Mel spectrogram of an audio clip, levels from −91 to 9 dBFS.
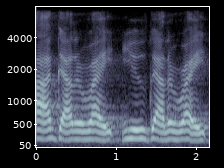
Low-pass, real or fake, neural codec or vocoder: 7.2 kHz; real; none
